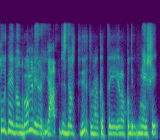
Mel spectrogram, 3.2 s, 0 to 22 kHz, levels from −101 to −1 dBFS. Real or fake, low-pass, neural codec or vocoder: fake; 10.8 kHz; codec, 32 kHz, 1.9 kbps, SNAC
